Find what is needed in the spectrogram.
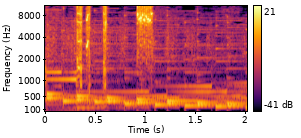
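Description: Upbeat intro music: a stepping melody over a quick, even beat. A few short, bright, high-pitched sparkle effects come in about half a second and a second in.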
